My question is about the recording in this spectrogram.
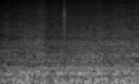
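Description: Steady rumble of a car driving on a wet road, heard from inside the cabin: engine and tyre noise, with a brief tick about a second in.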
